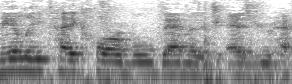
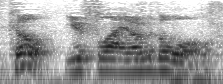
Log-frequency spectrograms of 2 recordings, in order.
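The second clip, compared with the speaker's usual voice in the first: normal talking voice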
